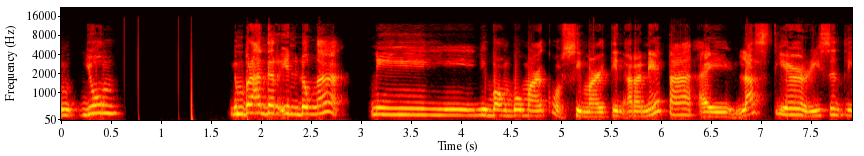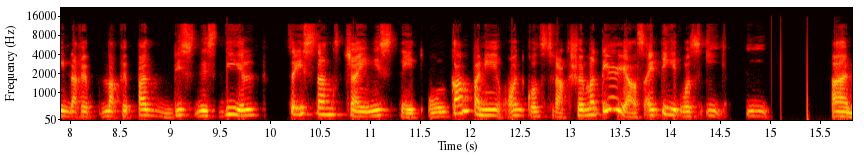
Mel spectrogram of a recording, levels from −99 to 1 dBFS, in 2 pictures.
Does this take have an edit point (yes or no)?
no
